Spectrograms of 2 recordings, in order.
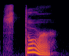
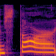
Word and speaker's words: stir: 졌다, 저가면서 섞다 라는 동사로 store, stir 이라는 동사, stir 이라는 동사로 시작해 보세요. 그럼 정답 공개! Stir the soup constantly. Stir the soup constantly. 이와 같이 만드시면 되겠습니다. 밤하늘에 있는 star 이게 아니라 stor이라고 발음이 됩니다.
